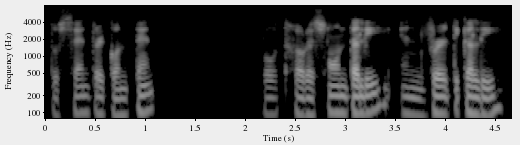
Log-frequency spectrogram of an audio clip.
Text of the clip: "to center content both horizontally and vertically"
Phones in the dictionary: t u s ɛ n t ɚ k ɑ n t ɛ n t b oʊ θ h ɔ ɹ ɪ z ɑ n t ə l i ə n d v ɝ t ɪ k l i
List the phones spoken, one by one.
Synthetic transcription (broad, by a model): t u s ɛ n t ɚ k ɑ n t ɛ n t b oʊ t h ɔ ɹ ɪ s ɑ n t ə l i ə n d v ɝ t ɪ k l i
